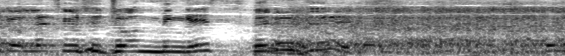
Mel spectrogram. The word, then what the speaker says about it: Menzies: In fact, you should pronounce it John Mingus. Apparently, it's to do with a defunct Scottish letter Zog.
